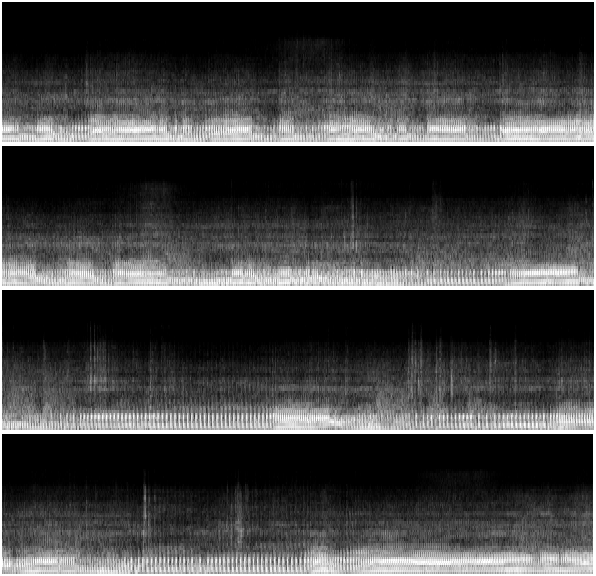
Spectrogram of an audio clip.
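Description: Dirt bike engine on the move, revving up and falling back again and again as the throttle is opened and shut. Occasional short knocks and clatter from the bike over the rough trail.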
